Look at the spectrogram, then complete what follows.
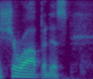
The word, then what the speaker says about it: chiropodist: can I tell you it's even spelled like Cairo but it's a chiropodist Nick I'm out of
